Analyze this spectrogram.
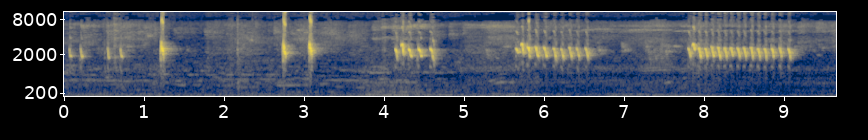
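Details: Female sooty-headed bulbul calling a male with an in-heat 'ngecuplik' call: sharp single chips, then three bursts of rapid chattering notes, each about a second long and growing longer, over a steady low hum.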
